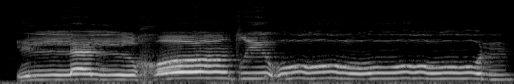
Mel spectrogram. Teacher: خا اور طا دونوں کو موٹا پڑھیں گے۔ حمزے کو واو کے ساتھ ملا کر واو کو ایک الف کے مقدار کھینچ کر پڑھیں گے، آخر میں نون ساکن ہے۔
